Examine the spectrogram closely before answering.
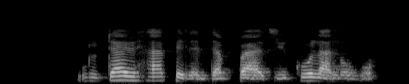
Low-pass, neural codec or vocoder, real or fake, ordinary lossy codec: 5.4 kHz; vocoder, 44.1 kHz, 80 mel bands, Vocos; fake; Opus, 64 kbps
